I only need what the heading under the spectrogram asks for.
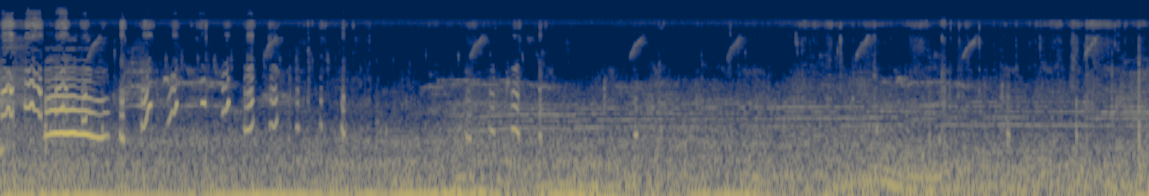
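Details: Ten-day-old Shih Tzu x Aspin mixed-breed puppies whine and squeak in thin, rising, high-pitched cries.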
